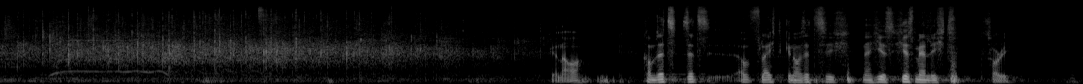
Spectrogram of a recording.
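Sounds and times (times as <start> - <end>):
audience applause: 0.0 - 5.5
speech: 5.5 - 10.2.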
